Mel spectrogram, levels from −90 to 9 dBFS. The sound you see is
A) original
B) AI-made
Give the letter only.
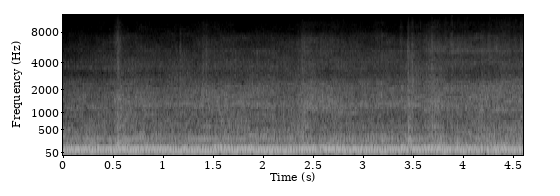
B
